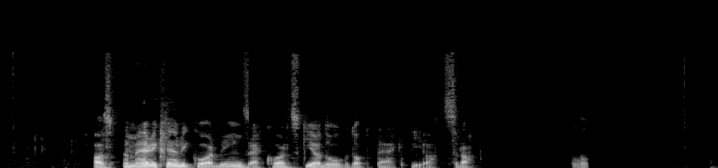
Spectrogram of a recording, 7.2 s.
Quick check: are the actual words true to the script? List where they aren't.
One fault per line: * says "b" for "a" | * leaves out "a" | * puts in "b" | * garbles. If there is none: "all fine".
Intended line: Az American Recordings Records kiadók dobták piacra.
all fine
